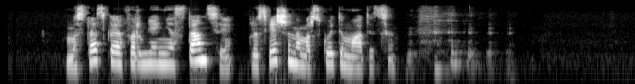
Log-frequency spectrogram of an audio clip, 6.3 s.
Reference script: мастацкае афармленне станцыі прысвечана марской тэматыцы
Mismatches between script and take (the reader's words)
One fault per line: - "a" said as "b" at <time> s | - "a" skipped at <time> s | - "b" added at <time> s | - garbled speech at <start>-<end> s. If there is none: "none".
none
